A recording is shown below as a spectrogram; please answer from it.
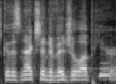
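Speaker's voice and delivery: cracking voice. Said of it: "the voice cracks I've been having".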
